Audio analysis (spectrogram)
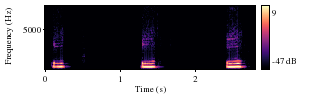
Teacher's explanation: Сначала произносим букву «у», а затем ее очень краткую версию. И у нас получается «у», «у», как будто бы мы с вами слегка удивились.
